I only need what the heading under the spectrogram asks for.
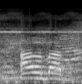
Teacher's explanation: Cara membacanya dipantulkan lebih tebal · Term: qalqalah kubro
